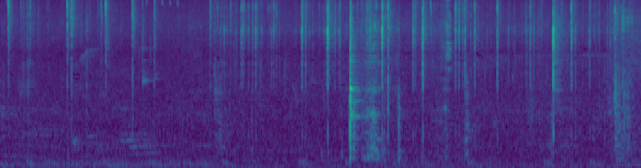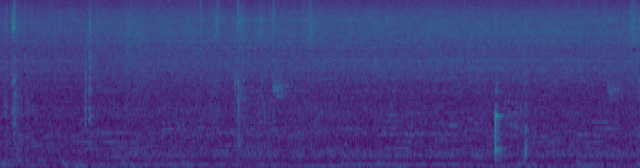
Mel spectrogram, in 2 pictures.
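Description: Aluminium steamer pot and lid knocking and clattering as the lid is handled, the loudest clank about three and a half seconds in. Then a steady low noise of the steamer cooking, with one more metal clank near the end.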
